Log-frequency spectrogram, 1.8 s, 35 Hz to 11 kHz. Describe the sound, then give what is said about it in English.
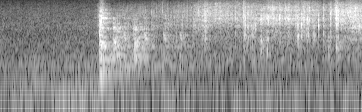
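Sudden crackling sizzle as an egg hits a hot pan, from the 1980s "This Is Your Brain on Drugs" anti-drug TV commercial, bursting in after a quiet start and then hissing steadily with small pops. “They did the little nod to those This Is Your Brain on Drugs commercials in the 80s. Mm-hmm. And it's actually Johnny Depp doing the cooking of the egg.”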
